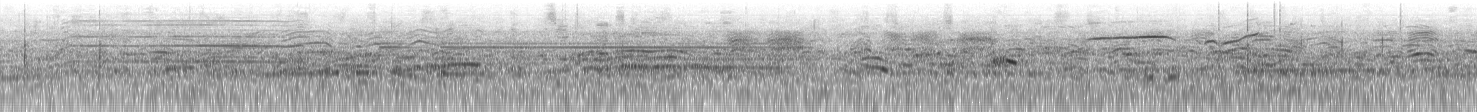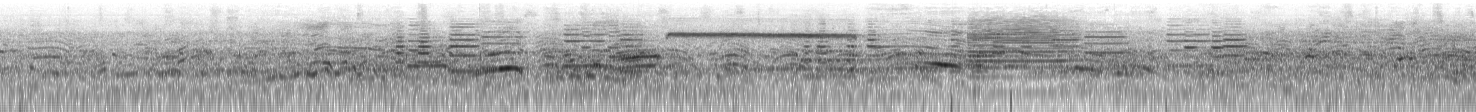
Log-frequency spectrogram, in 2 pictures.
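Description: A large outdoor crowd chatters and shouts loudly.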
